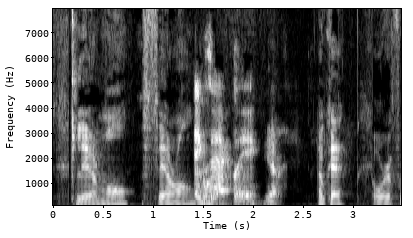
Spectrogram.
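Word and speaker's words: Clermont-Ferrand: name of the capital because unfortunately we don't pronounce it so it's Claremont feron exactly Yeah okay or if we're spelling it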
